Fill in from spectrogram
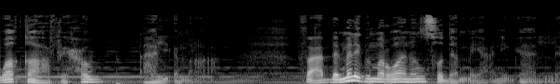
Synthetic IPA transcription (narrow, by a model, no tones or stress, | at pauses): wɑqɑʕfiħʊbːhalʔɪmɾˤɑ̰ʔa | faʕab̚d̪almalɪk̚bɪnmɑɾˤwaːnɪnsˤɑd̪amja̰ʕnḭɡa̰ːl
